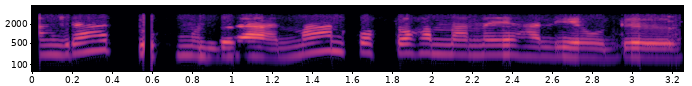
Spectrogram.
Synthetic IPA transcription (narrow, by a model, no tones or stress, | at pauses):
aŋɡɾat̚dukʰmɯnbɯɾamankɔstɔɦamnanɯjɦaliawdɯ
